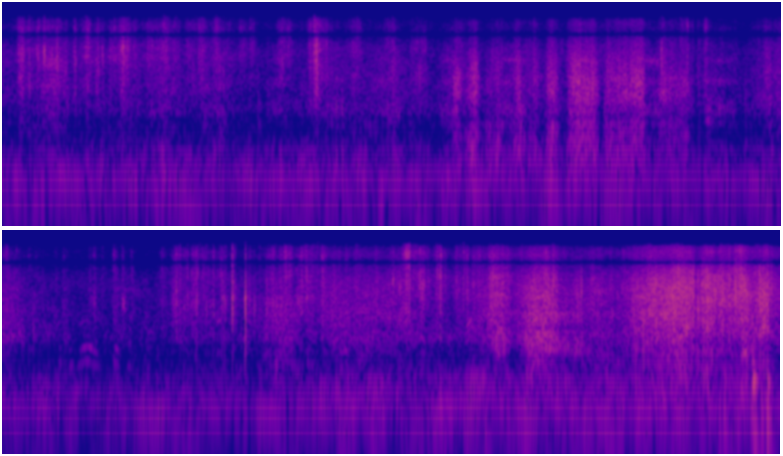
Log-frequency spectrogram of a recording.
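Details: A cream-coloured cat purrs continuously, a low steady rumble that runs throughout, while being petted on the face, which it enjoys, though it kicks in protest when its body is touched; light rustling and brief clicks over the top.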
